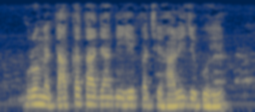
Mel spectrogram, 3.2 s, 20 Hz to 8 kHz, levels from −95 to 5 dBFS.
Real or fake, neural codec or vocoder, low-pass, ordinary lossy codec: real; none; 7.2 kHz; MP3, 64 kbps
